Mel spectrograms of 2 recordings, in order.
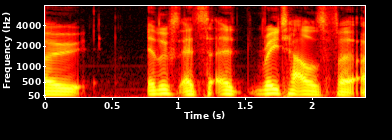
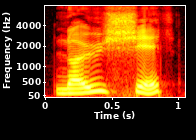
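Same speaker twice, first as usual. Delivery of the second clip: louder, higher retold shock; shocked exclamation; 5 semitones higher, 6 dB louder than usual. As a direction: blurt it out like the whole room froze. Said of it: "Everyone was like".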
